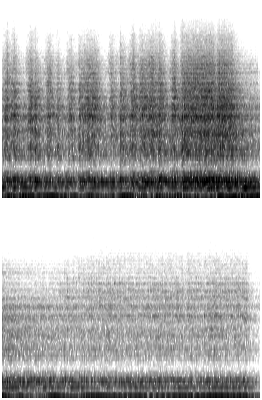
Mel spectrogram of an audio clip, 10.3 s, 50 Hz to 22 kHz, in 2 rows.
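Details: 1955 Pontiac V8 being readied to drive to the track, pulling fuel after repairs. It catches and revs up with a rapid firing beat, then settles to a steady, even idle; running properly.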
